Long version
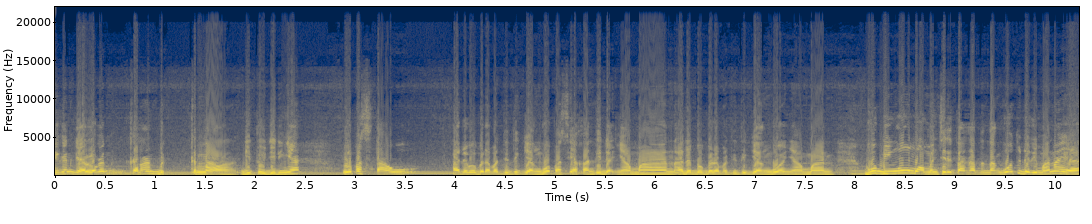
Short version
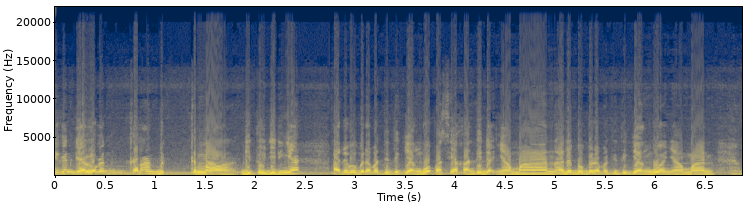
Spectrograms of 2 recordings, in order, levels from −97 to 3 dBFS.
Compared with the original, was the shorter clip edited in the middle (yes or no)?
yes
